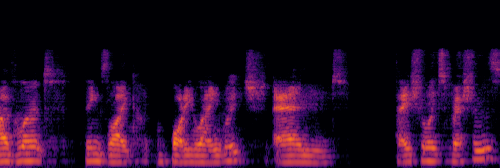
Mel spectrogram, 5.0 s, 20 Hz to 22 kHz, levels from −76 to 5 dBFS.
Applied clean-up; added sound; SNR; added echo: neural mask model DeepFilterNet 3.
